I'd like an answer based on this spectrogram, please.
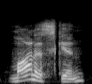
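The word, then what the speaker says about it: Måneskin: an italian band with a danish name it's pronounced monoskin they are from italy they this band came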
